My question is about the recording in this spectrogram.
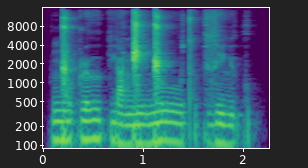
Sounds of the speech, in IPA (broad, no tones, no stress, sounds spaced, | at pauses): ŋ͡ǁ u k ɭ ɯː k j a ŋ͡ǁ i ŋ͡ǁ uː tʰ ɯ k z i lʲ u k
